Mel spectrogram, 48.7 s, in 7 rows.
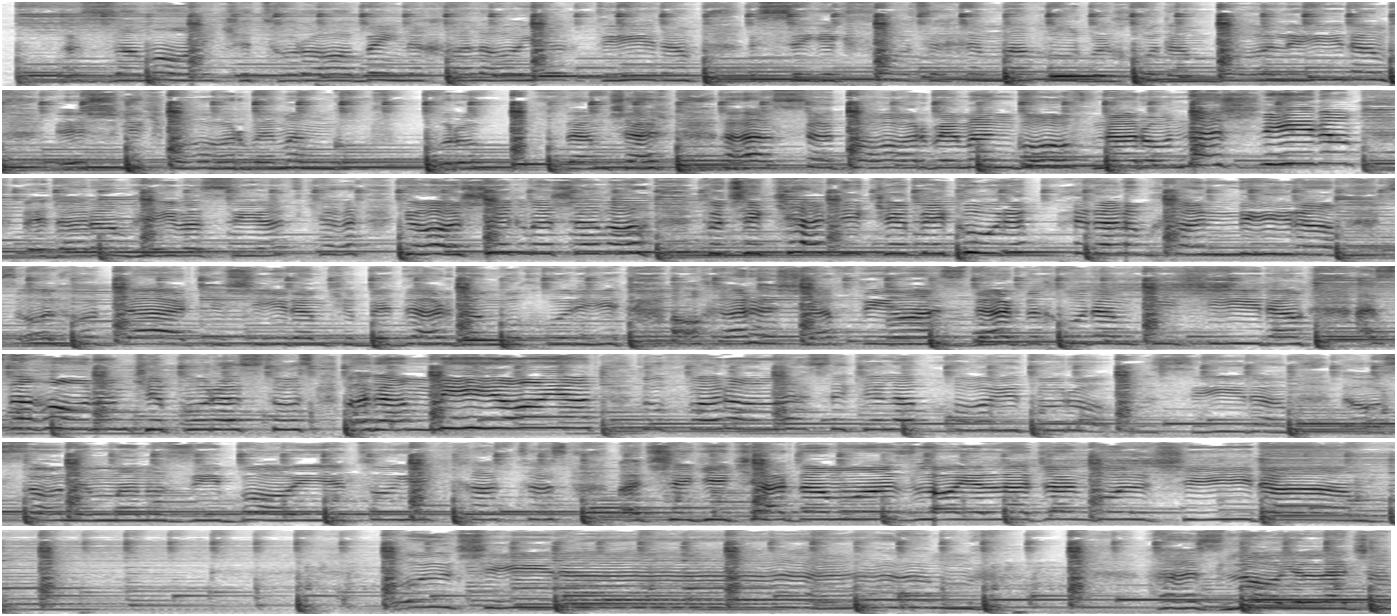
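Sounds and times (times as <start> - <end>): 
woman's voice: 0.2 - 41.8, 43.7 - 48.7
sad music: 41.7 - 47.4.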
